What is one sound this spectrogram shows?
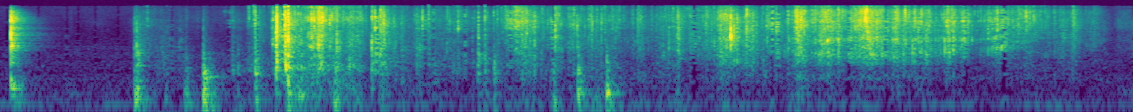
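Plastic wrap crinkles and rustles as it is torn off a box.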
